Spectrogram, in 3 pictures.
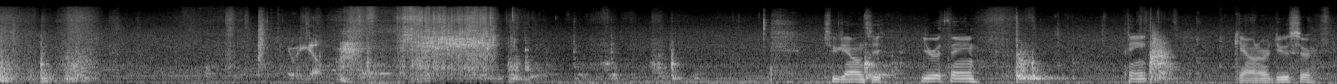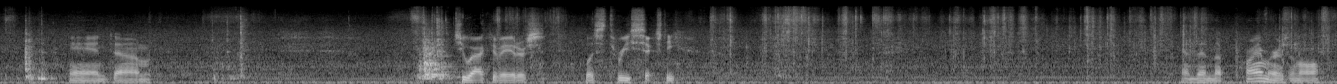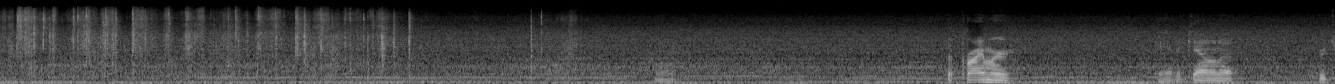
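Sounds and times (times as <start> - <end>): steady hum: 0.0 - 40.0
crinkly rustling and clicking: 20.4 - 25.3, 26.0 - 31.0.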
